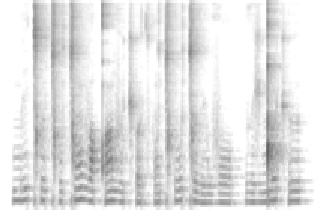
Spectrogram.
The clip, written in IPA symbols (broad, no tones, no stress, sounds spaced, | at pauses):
m i ǀʰ ʉ ǀʰ u ǀ õ v o qʼ ũ v ʉ t͡ʃʼ ɵ t͡sʼ ũ ǀʰ u ǀ ʉ ð i w v o | ð i ʒ ŋ͡ǃ ɵ t͡ʃʼ ʉ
